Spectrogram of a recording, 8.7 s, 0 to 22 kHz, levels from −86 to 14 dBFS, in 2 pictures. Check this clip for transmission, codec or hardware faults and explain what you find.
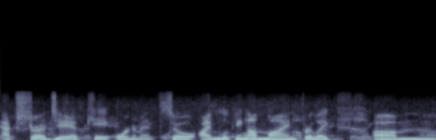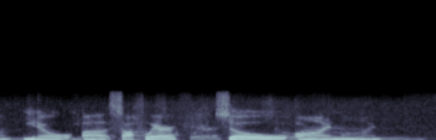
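Two faults run through the whole speech clip.

Echo with no canceller is present from start to finish. The far end's loudspeaker feeds its microphone, and nothing removes it. Each phrase returns roughly 0.4 s later as a faint copy, about 20 dB down and thinner.

The AMR wideband (HD Voice) codec also colours the entire clip. Its vocal tract model codes speech coarsely here, which fits one of its lowest rates, likely 8.85 kbit/s. The result is plainly rough and raspy. Nothing is heard above 7.5 kHz.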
